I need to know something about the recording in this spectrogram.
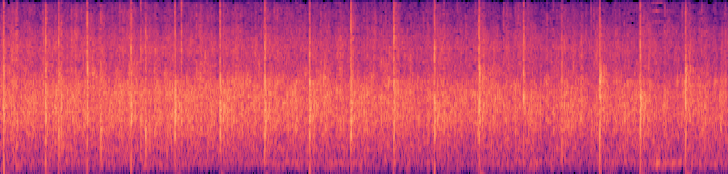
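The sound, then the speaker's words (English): An audience applauds steadily, a dense wash of many hands clapping with a few sharper individual claps standing out, holding at a loud, even level throughout without any voices. “Thanks for clap the hands for everybody.”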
